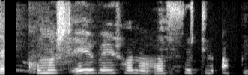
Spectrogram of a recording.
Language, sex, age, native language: Icelandic, male, 8, Icelandic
